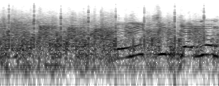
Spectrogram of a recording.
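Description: Applause rises from an audience at a French debate event, a dense patter of clapping, with voices talking and exclaiming over it.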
